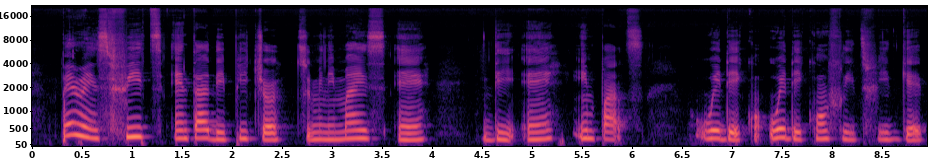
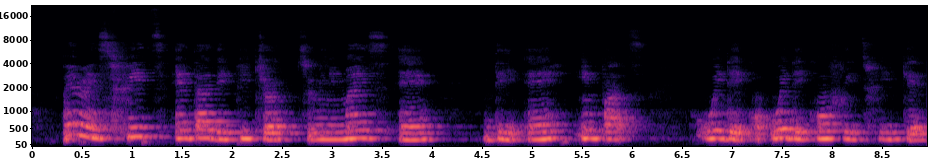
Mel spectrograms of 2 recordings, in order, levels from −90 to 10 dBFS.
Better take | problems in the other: first | room echo; dies away in 0.6 s

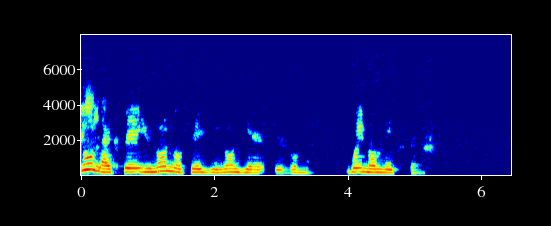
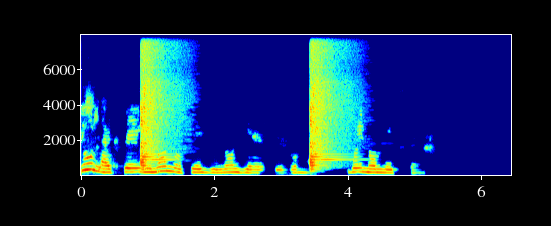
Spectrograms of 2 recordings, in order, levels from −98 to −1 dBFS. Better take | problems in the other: first | noise reduction (classical method Wiener filter)

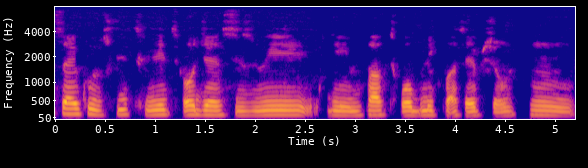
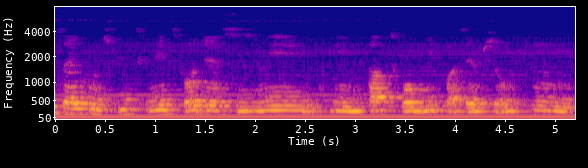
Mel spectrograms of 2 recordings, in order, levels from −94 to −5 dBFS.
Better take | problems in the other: first | background sound (Musical instrument); 13 dB below the speech // room echo; dies away in 0.6 s

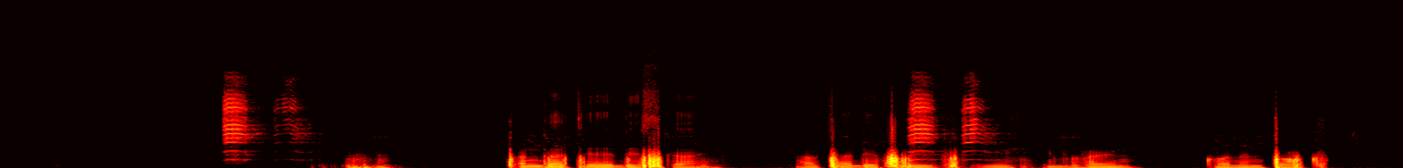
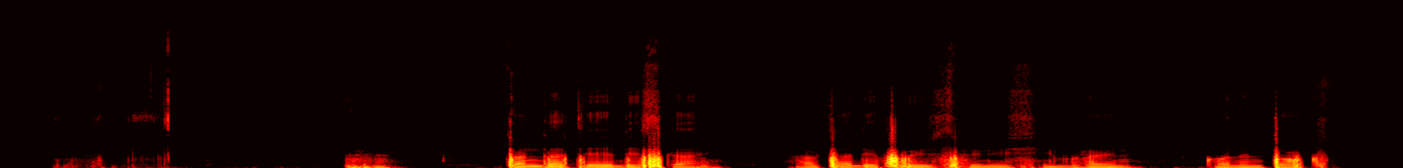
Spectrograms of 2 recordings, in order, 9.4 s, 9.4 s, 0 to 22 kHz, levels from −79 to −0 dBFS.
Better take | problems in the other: second | noise reduction (neural mask model RNNoise)

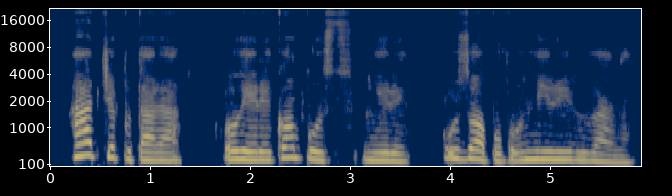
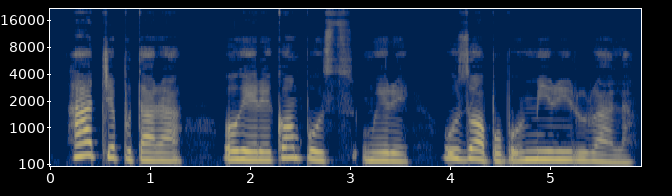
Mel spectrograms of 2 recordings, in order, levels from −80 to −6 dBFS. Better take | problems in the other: second | noise reduction (neural mask model Resemble Enhance denoiser)

